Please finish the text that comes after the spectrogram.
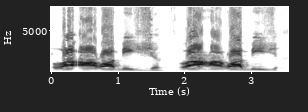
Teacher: وقف کی صورت میں دو پیش ختم ہو جائیں گی تو آپ نے کیا کرنا ہے، یا کو ساکن کر دینا ہے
